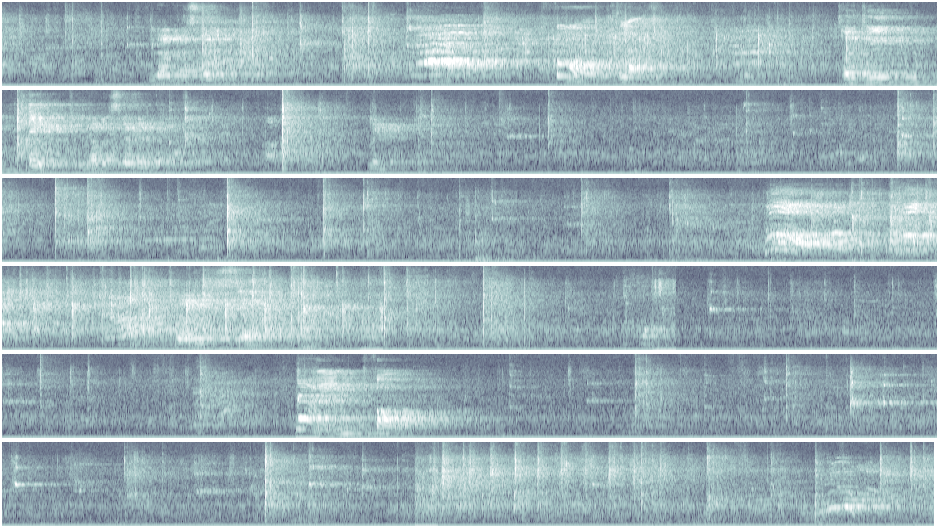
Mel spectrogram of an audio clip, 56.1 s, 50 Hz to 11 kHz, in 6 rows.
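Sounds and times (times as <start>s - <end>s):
rackets striking shuttlecock: 1.8s - 5.2s, 9.3s - 10.0s, 10.8s - 15.7s, 16.7s - 26.0s, 29.3s - 33.5s, 42.4s - 44.6s, 47.8s - 48.5s, 49.2s - 56.0s.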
